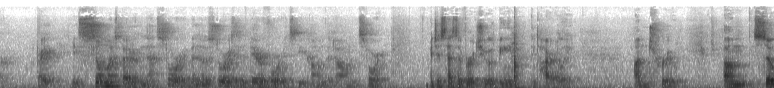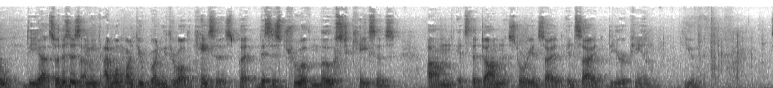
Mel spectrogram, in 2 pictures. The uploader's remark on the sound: This is a lecture I delivered yesterday (6 April 2023) at Princeton University, in a series devoted to the European Union, and in the presence of colleagues who study Europe as social scientists and historians (and I was impressed by how many turned up!).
